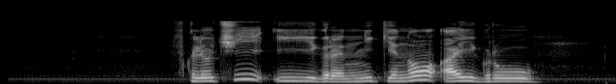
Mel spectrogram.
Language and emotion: Russian, neutral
